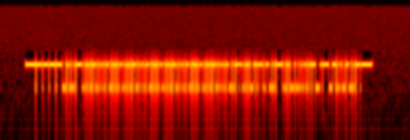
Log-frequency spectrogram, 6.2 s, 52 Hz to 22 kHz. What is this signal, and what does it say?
RTTY (75 baud, 850 Hz shift), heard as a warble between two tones, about 940 Hz centre. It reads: RYRYRYRYRYRYRYRYRYRYRY QRZ? DE I5ODH K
